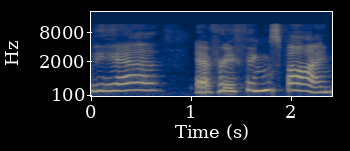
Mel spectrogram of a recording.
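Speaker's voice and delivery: high, mom-like motherly voice. Running to the door and answering it, in an impression of the player's dead mom. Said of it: "in my best impression of my dead mom".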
